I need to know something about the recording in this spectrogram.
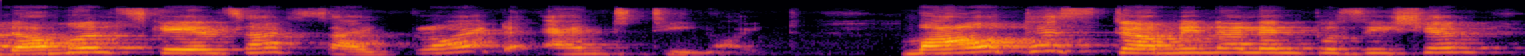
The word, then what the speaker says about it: ctenoid: Here the exoskeleton is made up of cycloid and ctenoid scales. C is silent here.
